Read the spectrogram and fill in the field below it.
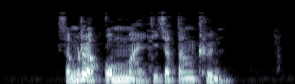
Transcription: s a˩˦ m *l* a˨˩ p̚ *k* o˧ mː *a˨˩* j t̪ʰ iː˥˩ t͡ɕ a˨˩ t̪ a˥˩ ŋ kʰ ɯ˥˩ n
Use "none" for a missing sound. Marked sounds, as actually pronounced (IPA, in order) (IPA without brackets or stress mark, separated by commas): ɾ, k, a˨˩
